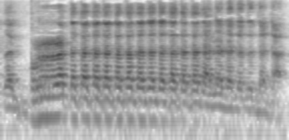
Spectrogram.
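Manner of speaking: trilled brrr into machine-gun da-da syllables; rattled-off playback. Retold or imitated. Copycat repeating every word back, rattling mimicry. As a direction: rattle nonsense like a recording, sinking in pitch. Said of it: "just repeat it back".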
